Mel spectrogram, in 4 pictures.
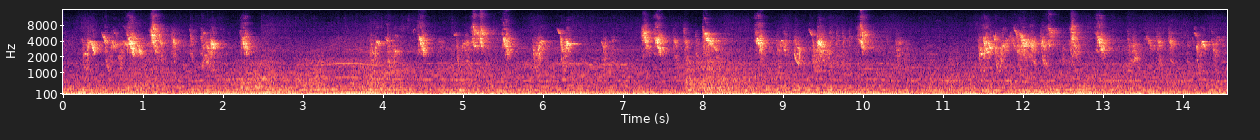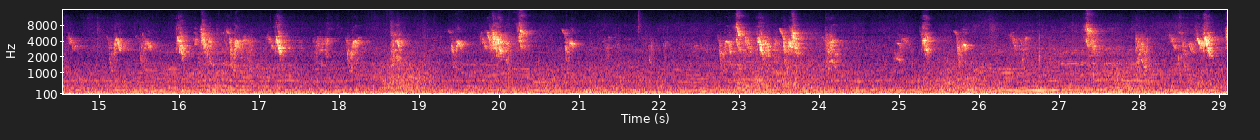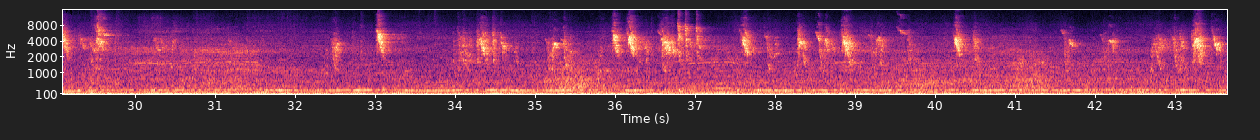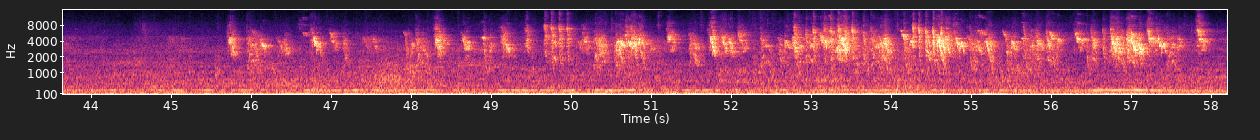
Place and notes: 福安宮, Baisha Township - In front of the temple
In front of the temple, Birds singing, Mechanical sound in the distance
Zoom H6 + Rode NT4
Penghu County, Baisha Township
